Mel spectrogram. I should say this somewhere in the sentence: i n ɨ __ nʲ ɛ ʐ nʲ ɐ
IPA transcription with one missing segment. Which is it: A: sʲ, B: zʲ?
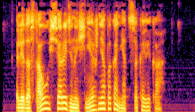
A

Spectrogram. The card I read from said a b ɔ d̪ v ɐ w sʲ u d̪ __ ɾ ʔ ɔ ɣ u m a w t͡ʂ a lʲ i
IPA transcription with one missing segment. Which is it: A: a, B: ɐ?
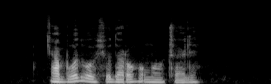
A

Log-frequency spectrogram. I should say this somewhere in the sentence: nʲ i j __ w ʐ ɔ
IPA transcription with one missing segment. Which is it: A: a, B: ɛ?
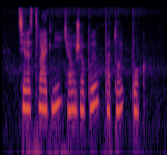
A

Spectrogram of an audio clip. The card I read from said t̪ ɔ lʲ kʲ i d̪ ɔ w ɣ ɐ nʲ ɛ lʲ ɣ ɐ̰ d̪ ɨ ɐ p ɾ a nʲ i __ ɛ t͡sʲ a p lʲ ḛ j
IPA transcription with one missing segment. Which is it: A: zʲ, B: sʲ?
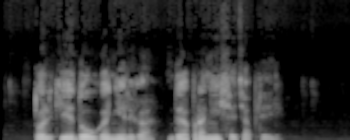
B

